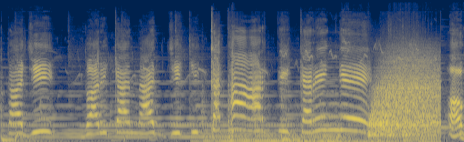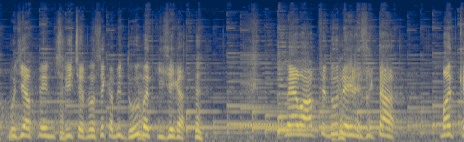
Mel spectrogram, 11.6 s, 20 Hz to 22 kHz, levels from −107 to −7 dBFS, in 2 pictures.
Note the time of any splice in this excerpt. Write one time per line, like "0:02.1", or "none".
0:05.5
